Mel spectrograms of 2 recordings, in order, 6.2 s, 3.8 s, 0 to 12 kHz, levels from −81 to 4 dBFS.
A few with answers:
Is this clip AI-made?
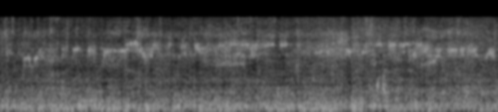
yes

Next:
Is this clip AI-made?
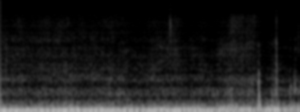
yes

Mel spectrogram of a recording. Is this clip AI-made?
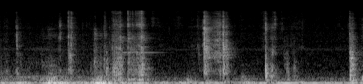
no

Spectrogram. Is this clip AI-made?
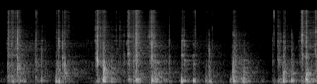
yes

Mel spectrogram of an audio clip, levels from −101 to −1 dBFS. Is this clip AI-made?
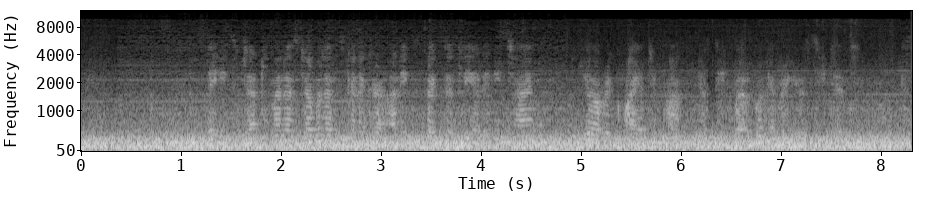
no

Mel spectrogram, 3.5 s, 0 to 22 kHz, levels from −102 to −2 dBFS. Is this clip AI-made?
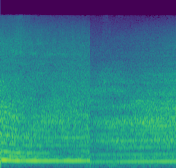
no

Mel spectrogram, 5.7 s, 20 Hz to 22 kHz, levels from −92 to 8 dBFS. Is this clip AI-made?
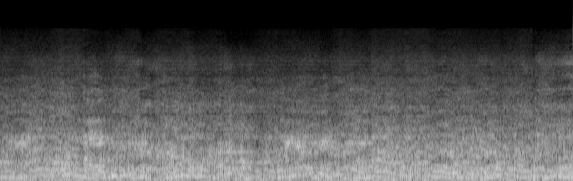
yes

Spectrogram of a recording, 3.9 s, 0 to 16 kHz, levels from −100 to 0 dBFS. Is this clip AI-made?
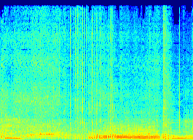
yes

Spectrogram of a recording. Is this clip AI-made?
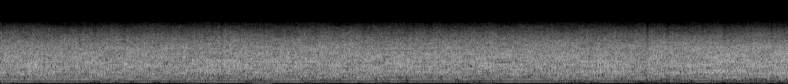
yes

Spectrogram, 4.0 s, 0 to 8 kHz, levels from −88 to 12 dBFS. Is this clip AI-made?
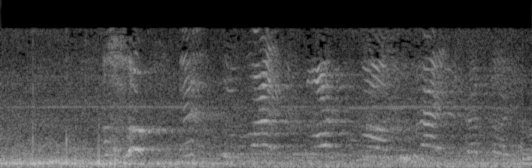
no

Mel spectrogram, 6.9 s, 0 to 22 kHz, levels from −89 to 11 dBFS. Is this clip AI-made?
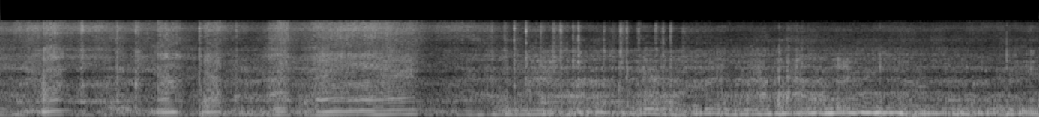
yes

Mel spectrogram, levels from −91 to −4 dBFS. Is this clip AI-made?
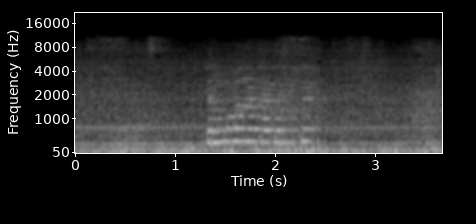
no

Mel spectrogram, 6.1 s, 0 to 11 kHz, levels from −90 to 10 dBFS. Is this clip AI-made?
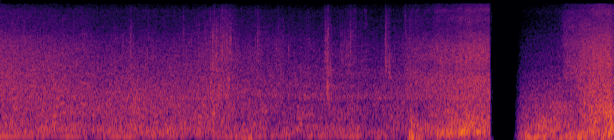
no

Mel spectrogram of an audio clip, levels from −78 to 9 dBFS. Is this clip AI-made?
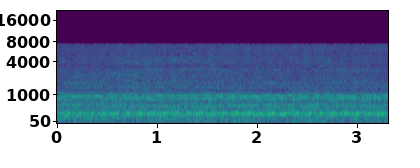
yes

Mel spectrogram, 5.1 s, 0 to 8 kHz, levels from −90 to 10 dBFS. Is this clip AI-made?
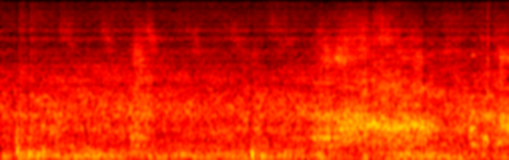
yes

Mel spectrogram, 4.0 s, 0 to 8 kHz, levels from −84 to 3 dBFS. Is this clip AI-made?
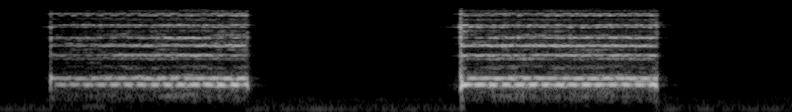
yes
